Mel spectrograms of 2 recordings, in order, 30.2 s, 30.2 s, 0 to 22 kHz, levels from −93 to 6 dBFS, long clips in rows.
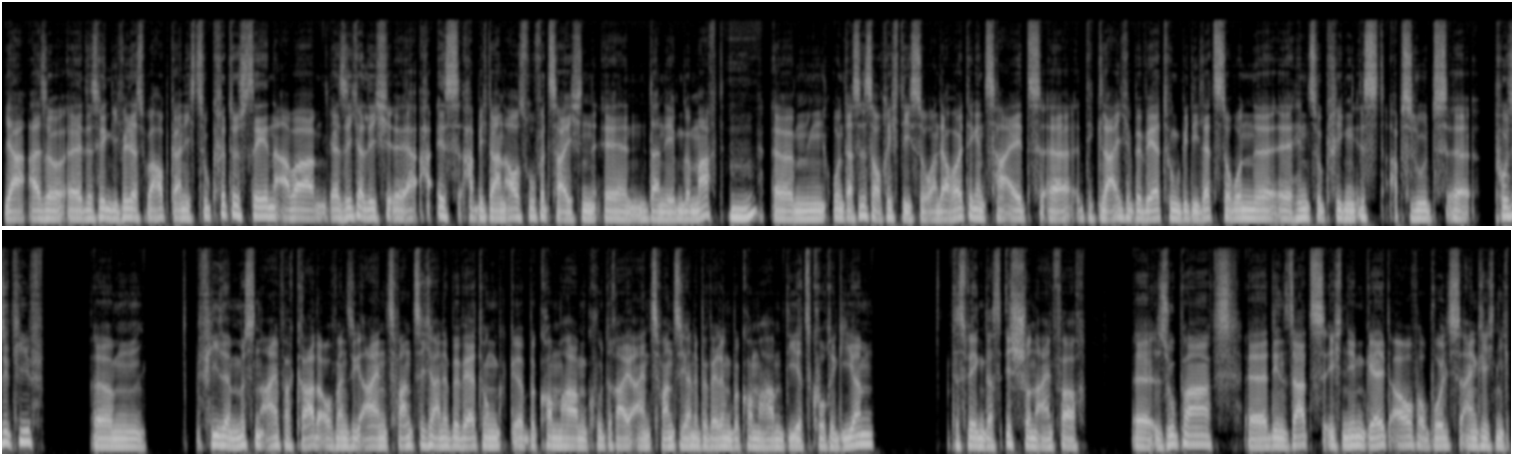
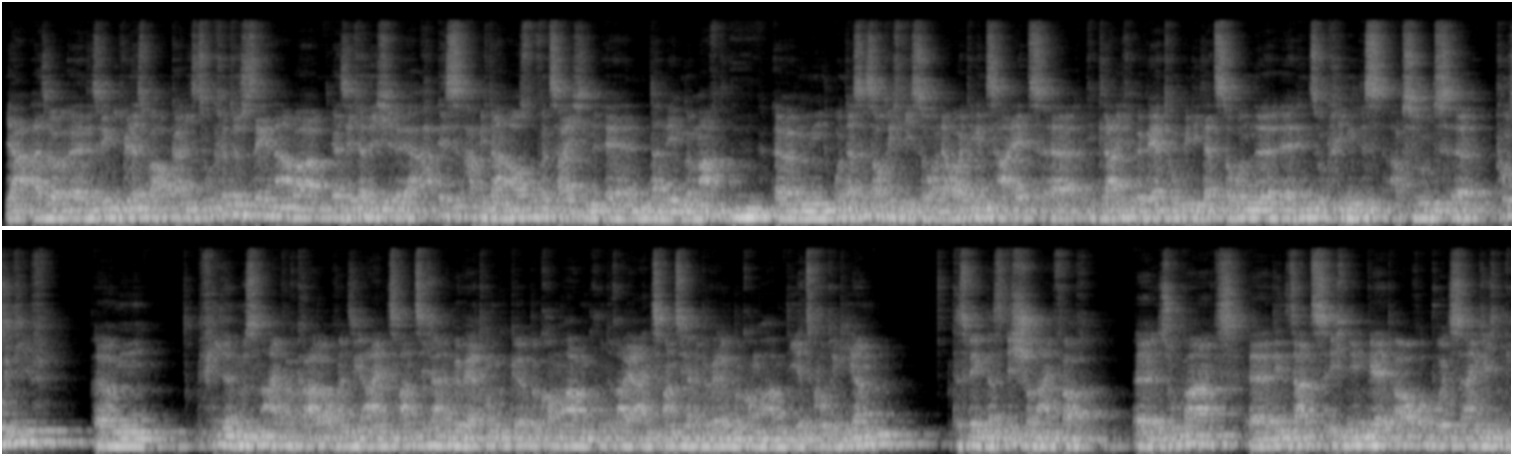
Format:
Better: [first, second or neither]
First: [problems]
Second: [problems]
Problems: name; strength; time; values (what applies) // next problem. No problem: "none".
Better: first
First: none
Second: off-mic speech; far // room echo; noticeable; dies away in 1 s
